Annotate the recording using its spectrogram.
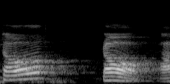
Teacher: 입 천장 쪽에 붙어가지고 이렇게 더 하다 보니까 이 위치가 바로 리을 우리가 리을 발음하는 발음 위치에 혀가 닿는 부분과 똑같습니다. 그러다 보니까 캄보디아의 디귿 이 초성은 약간 리을이 섞여 있는 그런 초성처럼 들립니다. 그래서 이렇게 약간 그 콧소리 약간 사이 소리가 먼저 들어간 다음에 이렇게 리을이 약간 섞여 있는 소리가 나는 거죠. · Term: 디귿 초성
